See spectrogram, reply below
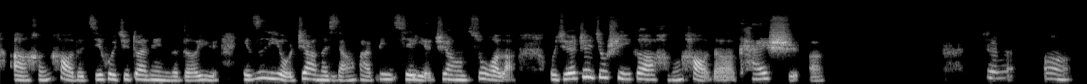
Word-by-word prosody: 呃， 195 -1 +3
很 205 0 -2
好 210 - +1
的 185 0 -1
机 215 +5 0
会 235 0 +3
去 225 - -2
锻 225 0 +2
炼 210 -1 +2
你 190 - -1
的 185 0 -2
德 185 0 -1
语。 200 -1 -1 0.2
你 220 - +1
自 285 +6 -2
己 275 - +2
有 205 -7 +3
这 190 +10 0
样 240 -4 +3
的 205 -1 +2
想 190 0 -4
法， 195 -4 -4
并 235 +1 -2
且 225 -3 +2
也 195 -3 +1
这 245 - -1
样 210 -3 +2
做 210 -1 0
了， 175 - -1 0.4
我 225 - +2
觉 245 +4 +3
得 265 - +7
这 340 +2 +3
就 320 0 0
是 300 -2 -1
一 245 - -3
个 240 -3 +2
很 205 -1 -5
好 - - +1
的 - - -3
开 250 +1 -1
始 270 - +4
了。 - - -8 1.6
真 295 -2 -5
的， 365 - -14 0.2
嗯。 235 -4 -4
225 Hz, 255 characters per minute, -19 LUFS, 200-250 Hz, 1.6 s, 得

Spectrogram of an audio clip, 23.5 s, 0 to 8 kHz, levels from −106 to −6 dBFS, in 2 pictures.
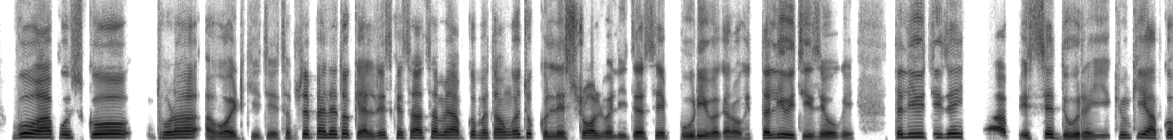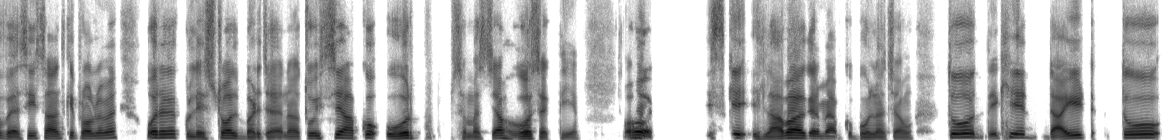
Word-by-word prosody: वो 200 +3 +6
आप 180 -1 +5
उसको 175 +2 +1 0.6
थोड़ा 170 +3 +3 0.2
अवॉइड 110 +1 +1
कीजिए। 100 -1 -8
सबसे 145 +6 -1
पहले 180 0 +2
तो 190 +1 +1
कैलरीज़ 140 +8 0
के 165 - -1
साथ-साथ 155 +1 +1
मैं 160 0 +1
आपको 155 +3 0
बताऊँगा, 155 +3 -1
जो 190 +1 -2
कोलेस्ट्रोल 120 +5 0
वाली, 100 -2 -3
जैसे 115 +5 +1
पूरी 125 +2 +1
वगैरह 110 -3 -1
हो 105 - -2
गईं, 115 +2 -13
तली 165 +3 +4
हुई 170 -3 +5
चीज़ें 110 -1 -1
हो 105 -2 +1
गईं, 95 0 -8 0.4
तली 185 +2 +1
हुई 205 - +2
चीज़ें, 190 +2 +1 0.4
आप 160 - +3
इससे 140 +7 +1
दूर 120 -2 0
रहिए 100 -3 -4
क्योंकि 165 +3 -3
आपको 160 +3 -1
वैसे 110 -1 -2
ही - - -4
साँस 125 -3 -1
की 145 - -3
प्रॉब्लम 140 +2 -1
है 165 - 0 0.3
और 175 - +5
अगर 175 +1 +2
कोलेस्ट्रोल 120 +5 0
बढ़ 100 - -2
जाए 90 - -4
ना, 110 +5 -4
तो 135 0 -2
इससे 145 +5 -1
आपको 170 +4 0 0.2
और 145 +2 +5 0.5
समस्या 105 +7 -2
हो 110 +5 +4
सकती - - -6
है - - -11 0.6
और - - +7 0.6
इसके 390 -8 0 0.2
अलावा 110 +9 +5
अगर 145 -3 +2
मैं 120 - +1
आपको 110 - -8
बोलना 95 -1 -3
चाहूँ, 95 0 -8 0.4
तो 190 +1 +5
देखिए, 195 - -2 0.2
डाइट 155 +3 +1 0.3
तो 175 +2 +3
145 Hz, 175 wpm, -21 LUFS, 110-175 Hz, 0.6 s, और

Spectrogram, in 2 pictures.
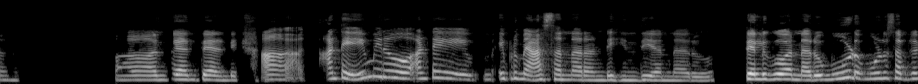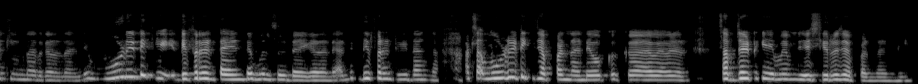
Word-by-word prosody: ఆ! 205 - -10 1.5
అంతే 210 +2 -3
అంతే 215 +1 -1
అండి 195 0 -6 0.3
ఆహ్, 225 -1 +1 0.4
అంటే 270 0 +3 0.3
మీరు 340 -3 0 0.3
అంటే, 280 +3 -1 0.6
ఇప్పుడు 270 +1 -3
మ్యాథ్స్ 215 +3 +4
అన్నారండి. 205 -2 -1
హిందీ 195 +1 -2
అన్నారు. 180 -2 -6 0.5
తెలుగు 245 -1 +8
అన్నారు. 210 -2 +3
మూడు 290 +4 +3
మూడు 275 +1 0
సబ్జెక్ట్‌లు 265 -2 -2
అన్నారు 215 -3 -9
గదండి. 180 +3 -11 0.2
మూడింటికి 350 - 0 0.2
డిఫరెంట్ 265 -1 +2
టైమ్ 225 0 +2
టేబుల్స్ 235 -3 -2
ఉంటాయి 195 -2 -3
గదండీ, 190 0 -4
అంటే 255 +7 -11
డిఫరెంట్ 265 -4 -1
విధంగా, 220 -4 -8 0.3
అట్లా 280 0 -2
మూడిటికి 305 0 +2
చెప్పండండి. 220 -4 -2
ఒక్కొక్క 220 +1 -11 0.3
ఆహ్, 200 0 -3 0.5
సబ్జెక్ట్‌కి 275 0 +3
ఏమేమి 235 -1 -4
జేసిర్రో 220 +1 -1
చెప్పండండి. 170 -3 -8
225 Hz, 125 wpm, -24 LUFS, 205-270 Hz, 1.5 s, తెలుగు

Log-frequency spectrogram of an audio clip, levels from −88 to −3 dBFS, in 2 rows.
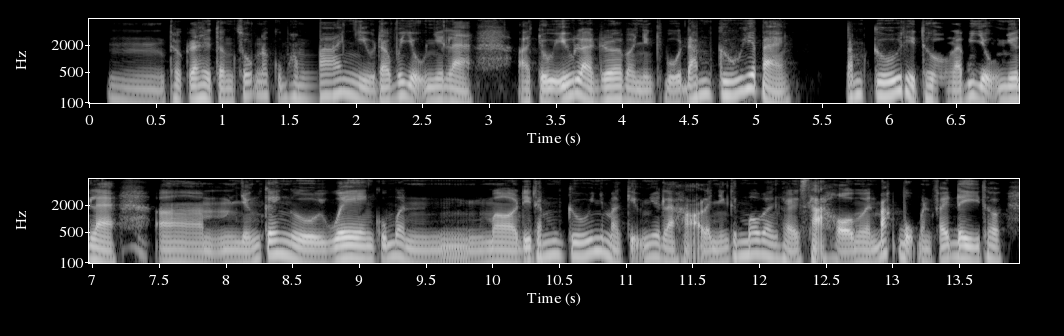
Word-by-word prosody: Ừm, 105 -5 -10
thực 120 -3 -5
ra 120 - +2
thì 125 -2 +1
tần 105 -1 -4
suất 145 +5 -3
nó 150 - -4
cũng 125 -3 -11
hông 125 -3 -8
quá 150 +3 -1
nhiều 130 - -2
đâu, 110 +2 0
ví 145 +3 -2
dụ - - +1
như 115 +2 -1
là, 100 -4 0 0.3
ờ, - - -4
chủ 100 - +3
yếu 125 +9 +4
là 160 -10 +4
rơi 115 +3 +2
vào 110 - -2
những 95 0 -4
cái - - -19
buổi 100 +1 -1
đám 145 +7 0
cưới 155 +6 +1
á 215 - +6
bạn, 90 0 +2 0.4
đám 145 +3 -1
cưới 150 +3 +3
thì 180 - +2
thường 105 -6 -5
là 95 - 0
ví 145 - -2
dụ - - +3
như 120 +2 +1
là, 105 -5 +4 0.3
ờm, 95 -1 -3
những 95 +5 -1
cái 155 +3 +3
người 105 -10 +2
quen 120 +3 +5
của 125 +2 -3
mình 100 -8 -3 0.4
mời 100 -1 +2
đi 110 - +2
đám 145 +3 -2
cưới 145 +4 0
nhưng 175 -5 -1
mà, 95 - -1
kiểu - - -5
như 135 +1 -2
là, 105 -3 0
họ 100 - -2
là 95 - 0
những 100 +2 -4
cái 145 - -4
mối 160 +1 +2
quan 145 -5 -1
hệ 95 -6 -2
xã 105 - +4
hội 90 +1 +2
mà 100 - -2
mình 100 +1 -1
bắt - - +4
buộc - - 0
mình 100 - -4
phải 115 - +2
đi 120 -3 +3
thôi. 115 -3 -1
115 Hz, 305 wpm, -26 LUFS, 100-140 Hz, 0.4 s, á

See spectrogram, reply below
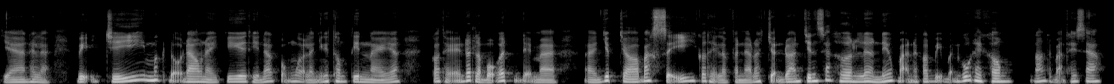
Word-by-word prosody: gian 110 +1 -1
hay 115 0 -2
là 100 -2 -5 0.3
vị 125 - +2 0.2
trí, 160 +12 +4
mức 195 0 +3
độ 175 0 -2
đau 125 -1 +2
này 105 -3 -1
kia 130 +1 +2
thì 110 -6 -4
nó 135 +5 -1
cũng, 145 -1 -6
gọi 125 - -3
là, 100 - -3
những 105 - -4
cái 140 - +1
thông 135 -2 0
tin 120 -2 +1
này 100 -1 -1
á, 130 +3 -1 0.3
có 145 - -1
thể - - -3
rất 180 - +2
là 125 - +4
bổ 100 - +2
ích 170 +2 +3
để 180 - -4
mà, 100 -2 -1 0.3
à, 105 - -3
giúp 145 - +2
cho 120 -7 +3
bác 165 +6 +2
sĩ 160 +2 +2
có 155 - 0
thể 125 - -3
là 100 -1 -3
phần 105 - -3
nào 100 +1 -1
nó 130 - 0
chẩn - - -1
đoán 125 +3 +3
chính 150 0 +6
xác 190 +3 -2
hơn, 140 -4 +3
đó 140 - +3
là 135 - +3
nếu 130 +8 +3
bạn 150 - -3
đã - - -4
có 130 - -2
bị 130 - -4
bệnh 140 - -7
gút 185 +3 +3
hay 160 - +6
không. 135 -1 +1 0.2
Đó, 135 +3 -2
thì - - -10
bạn 105 - -5
thấy 135 - -1
sao? 140 0 0
130 Hz, 330 wpm, -23 LUFS, 115-150 Hz, 0.3 s, chính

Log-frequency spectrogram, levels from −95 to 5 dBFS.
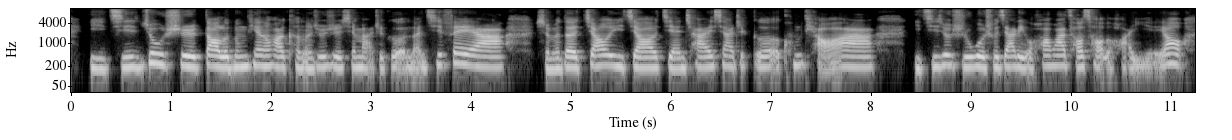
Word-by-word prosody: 以 175 -2 -3
及 185 +3 -1
就 235 +5 +1
是 210 -3 +3
到 205 0 +5
了 190 0 +5
冬 195 +1 0
天 210 +1 -1
的 205 - +1
话， 195 -2 +1
可 190 -1 -5
能 175 - -1
就 190 +2 -2
是 195 -2 -1
先 190 +1 -4
把 180 - -2
这 - - -7
个 185 +2 -1
暖 190 - -4
气 185 +5 -4
费 230 +2 +1
呀 195 -3 +4 0.3
什 175 - -4
么 170 +1 -1
的 190 +1 +4
交 205 +4 +1
一 205 -1 -1
交， 185 -1 +2
检 185 -1 -2
查 190 +1 -1
一 - - 0
下 200 0 -3
这 205 - -8
个 195 0 -3
空 215 - -7
调 230 +1 -1
啊。 190 -1 +3 0.4
以 175 - -5
及 175 +4 -4
就 220 +1 +1
是 210 -3 -5
如 190 - +2
果 200 -1 +4
说 190 0 -2
家 195 +1 0
里 195 - +2
有 180 -1 -1
花 210 +4 -3
花 210 0 +2
草 210 -3 -2
草 195 - -1
的 - - -4
话， - - -7
也 - - -6
要 235 -1 +3
195 Hz, 295 characters per minute, -20 LUFS, 185-210 Hz, 0.4 s, 到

